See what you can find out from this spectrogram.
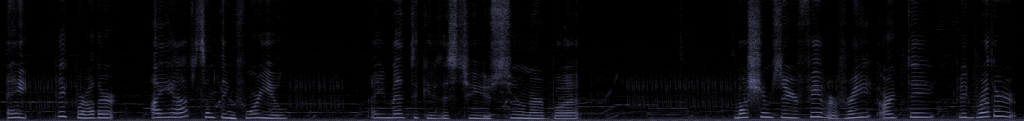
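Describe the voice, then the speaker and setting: A hoarse woman voicing a timid little creature girl who adores her big brother, speaking sweetly and pleadingly. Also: very high voice, normal speed, faint music behind, voice pushed up. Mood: doting.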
